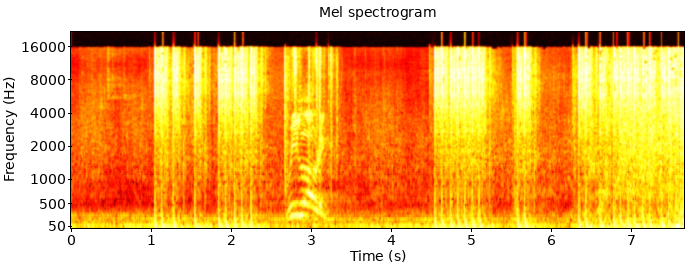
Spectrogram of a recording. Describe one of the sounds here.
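An automatic rifle fires in rapid bursts, echoing in a narrow space.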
